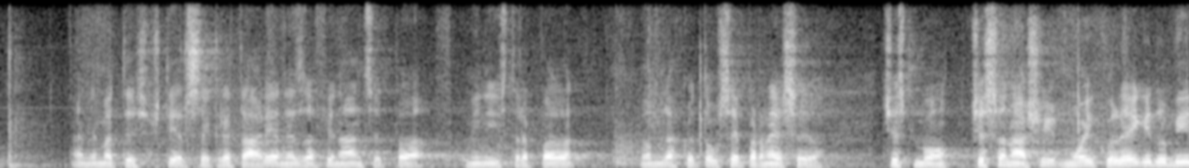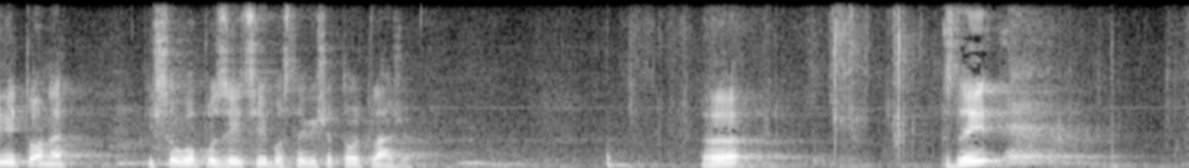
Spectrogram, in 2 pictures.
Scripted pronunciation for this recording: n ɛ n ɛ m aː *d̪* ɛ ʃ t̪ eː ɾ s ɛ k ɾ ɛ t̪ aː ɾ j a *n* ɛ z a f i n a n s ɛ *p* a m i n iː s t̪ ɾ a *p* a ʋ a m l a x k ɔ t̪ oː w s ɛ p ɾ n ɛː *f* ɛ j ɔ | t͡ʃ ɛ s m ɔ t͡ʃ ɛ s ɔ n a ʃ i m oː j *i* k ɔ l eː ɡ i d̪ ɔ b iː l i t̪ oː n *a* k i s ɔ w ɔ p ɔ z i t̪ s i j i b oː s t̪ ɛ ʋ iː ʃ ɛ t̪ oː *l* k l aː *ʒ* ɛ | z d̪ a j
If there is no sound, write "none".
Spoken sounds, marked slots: t̪, n, p, p, s, i, ɛ, l, ʒ

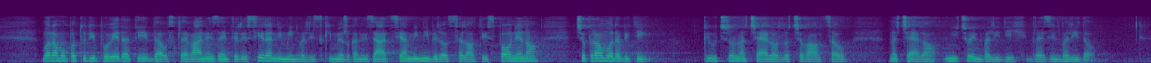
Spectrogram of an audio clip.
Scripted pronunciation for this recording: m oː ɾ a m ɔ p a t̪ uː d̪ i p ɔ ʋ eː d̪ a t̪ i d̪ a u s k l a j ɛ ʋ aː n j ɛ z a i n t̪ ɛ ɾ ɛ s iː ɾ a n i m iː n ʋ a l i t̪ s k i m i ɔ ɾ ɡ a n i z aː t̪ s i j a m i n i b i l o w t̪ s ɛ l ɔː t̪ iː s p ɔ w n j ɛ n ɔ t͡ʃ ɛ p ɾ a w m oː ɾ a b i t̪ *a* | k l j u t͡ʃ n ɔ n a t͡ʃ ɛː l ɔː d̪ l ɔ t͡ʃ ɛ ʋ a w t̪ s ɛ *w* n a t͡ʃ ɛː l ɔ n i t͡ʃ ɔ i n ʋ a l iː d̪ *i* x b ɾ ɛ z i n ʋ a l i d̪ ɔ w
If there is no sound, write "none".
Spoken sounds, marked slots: i, w, i

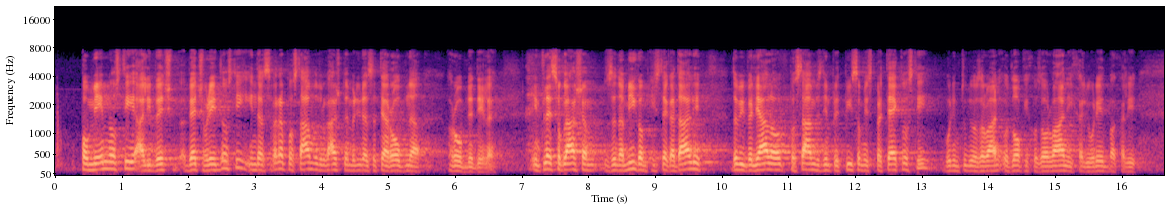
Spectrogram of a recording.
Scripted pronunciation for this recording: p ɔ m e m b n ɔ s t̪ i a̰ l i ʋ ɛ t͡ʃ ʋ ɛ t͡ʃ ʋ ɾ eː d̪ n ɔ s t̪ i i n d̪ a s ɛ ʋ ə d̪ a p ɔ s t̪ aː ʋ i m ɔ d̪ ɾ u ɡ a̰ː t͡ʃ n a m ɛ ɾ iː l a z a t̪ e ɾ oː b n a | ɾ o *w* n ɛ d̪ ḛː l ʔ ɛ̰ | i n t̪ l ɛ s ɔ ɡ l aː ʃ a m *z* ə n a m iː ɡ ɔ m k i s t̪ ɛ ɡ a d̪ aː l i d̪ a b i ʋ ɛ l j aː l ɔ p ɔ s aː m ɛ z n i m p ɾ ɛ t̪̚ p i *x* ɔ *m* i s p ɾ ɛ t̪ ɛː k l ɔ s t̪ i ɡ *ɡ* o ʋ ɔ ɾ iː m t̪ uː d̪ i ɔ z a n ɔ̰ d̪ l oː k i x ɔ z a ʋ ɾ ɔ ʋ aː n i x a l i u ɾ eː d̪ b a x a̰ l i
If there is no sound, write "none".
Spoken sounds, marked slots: b, z, s, m, ɡ

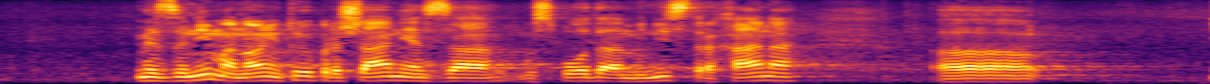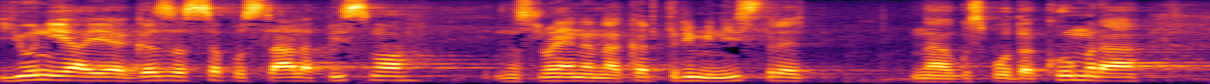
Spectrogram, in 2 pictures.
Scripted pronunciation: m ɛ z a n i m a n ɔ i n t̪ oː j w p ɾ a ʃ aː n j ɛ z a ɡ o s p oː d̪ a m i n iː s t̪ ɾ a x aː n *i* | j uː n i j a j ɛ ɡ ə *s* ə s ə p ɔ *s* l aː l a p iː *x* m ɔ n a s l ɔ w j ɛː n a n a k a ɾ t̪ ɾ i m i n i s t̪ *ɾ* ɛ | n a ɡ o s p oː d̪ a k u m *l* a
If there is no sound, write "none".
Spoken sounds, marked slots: a, z, s, s, ɾ, ɾ

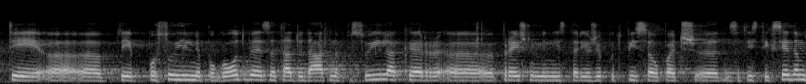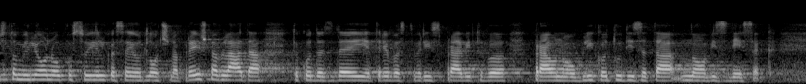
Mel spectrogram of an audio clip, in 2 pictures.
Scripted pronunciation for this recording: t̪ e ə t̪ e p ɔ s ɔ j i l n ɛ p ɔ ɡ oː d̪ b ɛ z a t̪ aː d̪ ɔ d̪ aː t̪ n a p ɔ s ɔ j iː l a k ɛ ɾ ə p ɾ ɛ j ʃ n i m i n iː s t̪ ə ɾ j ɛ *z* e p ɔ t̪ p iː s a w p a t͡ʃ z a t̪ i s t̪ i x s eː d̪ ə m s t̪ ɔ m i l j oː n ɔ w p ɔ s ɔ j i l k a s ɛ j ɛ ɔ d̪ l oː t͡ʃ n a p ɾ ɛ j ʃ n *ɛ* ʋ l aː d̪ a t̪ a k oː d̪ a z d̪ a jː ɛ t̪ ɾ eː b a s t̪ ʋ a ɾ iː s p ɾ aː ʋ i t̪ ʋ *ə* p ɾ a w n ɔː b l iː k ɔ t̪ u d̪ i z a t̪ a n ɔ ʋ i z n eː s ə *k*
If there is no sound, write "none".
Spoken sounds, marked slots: ʒ, a, ə, k

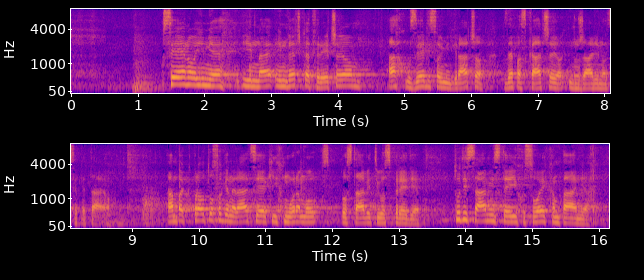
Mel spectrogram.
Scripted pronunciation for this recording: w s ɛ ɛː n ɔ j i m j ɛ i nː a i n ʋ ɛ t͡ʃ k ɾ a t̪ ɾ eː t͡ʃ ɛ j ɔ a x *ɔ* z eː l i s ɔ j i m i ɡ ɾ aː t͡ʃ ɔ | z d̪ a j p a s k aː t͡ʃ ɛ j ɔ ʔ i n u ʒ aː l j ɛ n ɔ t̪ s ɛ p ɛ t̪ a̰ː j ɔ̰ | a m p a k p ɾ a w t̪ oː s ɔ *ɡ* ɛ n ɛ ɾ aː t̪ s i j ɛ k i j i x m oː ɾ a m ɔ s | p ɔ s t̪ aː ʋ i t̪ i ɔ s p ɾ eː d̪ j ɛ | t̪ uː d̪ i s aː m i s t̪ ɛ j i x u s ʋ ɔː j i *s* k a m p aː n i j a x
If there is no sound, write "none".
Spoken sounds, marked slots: u, ɡ, x

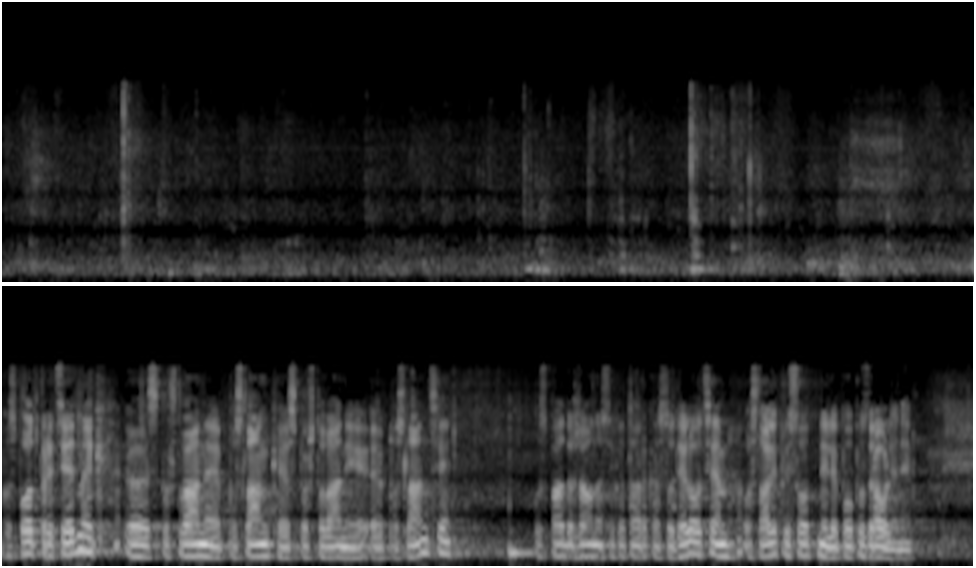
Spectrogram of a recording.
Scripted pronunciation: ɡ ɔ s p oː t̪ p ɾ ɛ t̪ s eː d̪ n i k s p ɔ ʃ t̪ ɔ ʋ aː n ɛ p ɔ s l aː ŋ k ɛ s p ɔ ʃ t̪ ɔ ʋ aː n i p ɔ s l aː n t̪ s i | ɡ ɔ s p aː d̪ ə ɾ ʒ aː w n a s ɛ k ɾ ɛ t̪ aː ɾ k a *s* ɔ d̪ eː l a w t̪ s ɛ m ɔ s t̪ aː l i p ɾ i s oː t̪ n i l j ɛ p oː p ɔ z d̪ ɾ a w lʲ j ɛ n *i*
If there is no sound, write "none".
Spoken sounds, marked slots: s, i

